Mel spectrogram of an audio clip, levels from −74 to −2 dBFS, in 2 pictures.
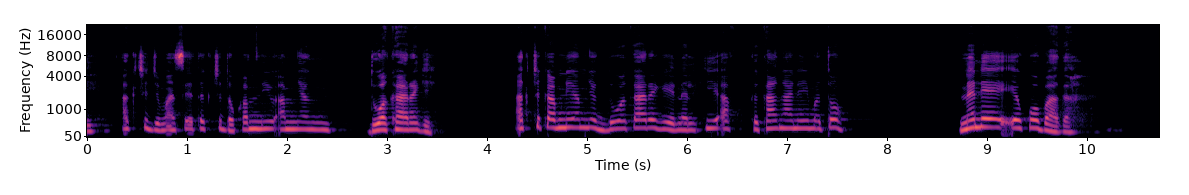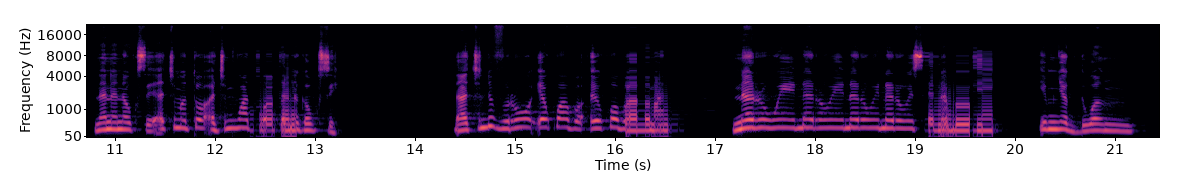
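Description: Speech, with robotic sound from repeated short buffers at 12.35–12.83, 16.11–17.00 and 19.10–19.87 s: a rigid 188 Hz buzz, likely from most of the audio being replaced by looped 5 ms chunks.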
